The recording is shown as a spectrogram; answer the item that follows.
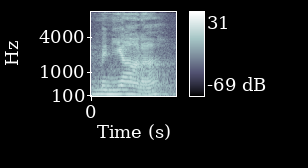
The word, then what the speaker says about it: Mignogna: My name is Vic Mignogna. That's Italian, like lasagna, bologna, filet mignon. It's spelled pretty weird, but that's what it sounds like.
